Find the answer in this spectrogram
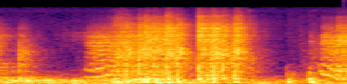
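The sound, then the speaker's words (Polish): An old wooden chair creaks in a dry wooden house on the prairie, giving a few dry, rasping creaks and scrapes of fairly steady loudness. “Co tak trzeszczy, ktoś zapyta co jakiś czas. No przecież na prerii mieszkam, to jest wszystko suche. To moje stare krzesło trzeszczy.”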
